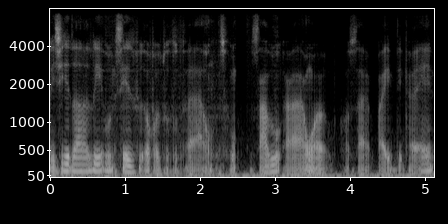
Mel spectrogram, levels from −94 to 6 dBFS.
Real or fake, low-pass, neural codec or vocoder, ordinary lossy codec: fake; 7.2 kHz; autoencoder, 22.05 kHz, a latent of 192 numbers a frame, VITS, trained on many speakers; none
